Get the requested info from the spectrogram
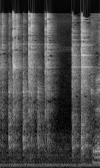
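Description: Teaspoon clinking against a small glass in quick, light strikes, about four a second, as espresso and hot custard are stirred together.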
